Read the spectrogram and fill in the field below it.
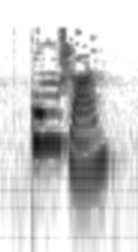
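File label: "公然", Mandarin Chinese; chinese flashcards; hsk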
